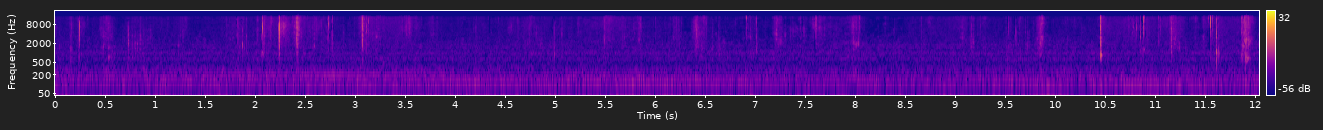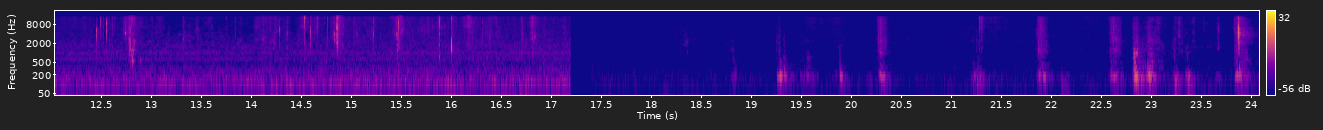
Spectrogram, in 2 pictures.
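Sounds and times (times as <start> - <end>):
low steady hum: 0.0 - 17.2
slime squeezed by hand: 0.0 - 17.2.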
